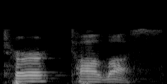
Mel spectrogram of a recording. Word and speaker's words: Tertullus: And yes, that is the way you're supposed to pronounce it. Tertullus. Sounds like turtle, doesn't it? But there's the pronunciation.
